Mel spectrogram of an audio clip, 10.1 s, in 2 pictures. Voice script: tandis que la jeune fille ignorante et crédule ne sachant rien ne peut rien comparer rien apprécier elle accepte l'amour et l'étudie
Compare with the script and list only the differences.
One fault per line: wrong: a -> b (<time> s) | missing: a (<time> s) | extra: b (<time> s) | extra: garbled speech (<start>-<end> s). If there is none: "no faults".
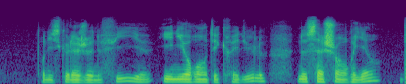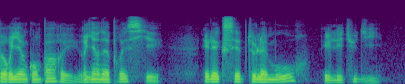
missing: ne (4.7 s)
